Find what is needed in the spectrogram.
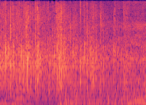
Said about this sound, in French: encore les applaudissements.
